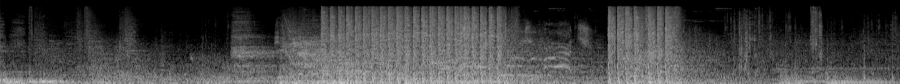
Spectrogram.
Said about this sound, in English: How the hell they can see me though? And now they only shooting me.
